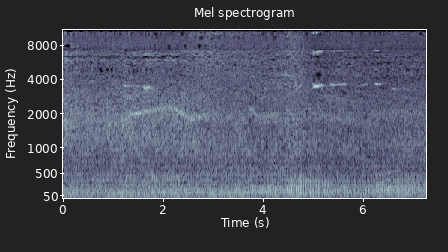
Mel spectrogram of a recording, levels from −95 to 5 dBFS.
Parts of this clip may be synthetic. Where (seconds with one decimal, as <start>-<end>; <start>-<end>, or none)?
none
